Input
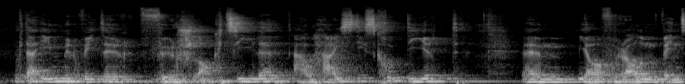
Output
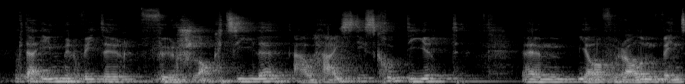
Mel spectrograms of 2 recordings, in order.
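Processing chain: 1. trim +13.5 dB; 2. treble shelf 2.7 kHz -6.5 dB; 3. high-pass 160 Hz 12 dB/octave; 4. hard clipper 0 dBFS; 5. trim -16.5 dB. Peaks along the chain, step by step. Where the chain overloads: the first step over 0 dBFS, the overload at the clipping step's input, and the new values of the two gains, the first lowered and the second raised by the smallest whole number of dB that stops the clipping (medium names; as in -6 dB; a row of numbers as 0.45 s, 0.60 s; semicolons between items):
+5.5 dBFS, +5.0 dBFS, +3.0 dBFS, 0.0 dBFS, -16.5 dBFS; step 1, 3.0 dB; step 1 +10.5 dB, step 5 -13.5 dB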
